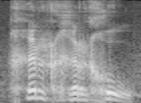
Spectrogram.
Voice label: Hrkh hr hoo, Beelzebub pronounciations; Fourth Way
